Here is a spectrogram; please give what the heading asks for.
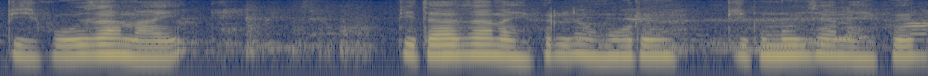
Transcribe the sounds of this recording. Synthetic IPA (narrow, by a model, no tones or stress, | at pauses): b̥ibɔzanaj | b̥idaɾzanajpʰɯɾlɯŋɦɔɾɯb̥iɡumɯjzanajpʰɯɾ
